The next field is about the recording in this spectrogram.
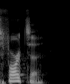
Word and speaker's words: Forza: It's Forza. That's how you say it. – You say it like with a T. – Yeah, you're supposed to. – Is it not Forza? – It's like Italian or something.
